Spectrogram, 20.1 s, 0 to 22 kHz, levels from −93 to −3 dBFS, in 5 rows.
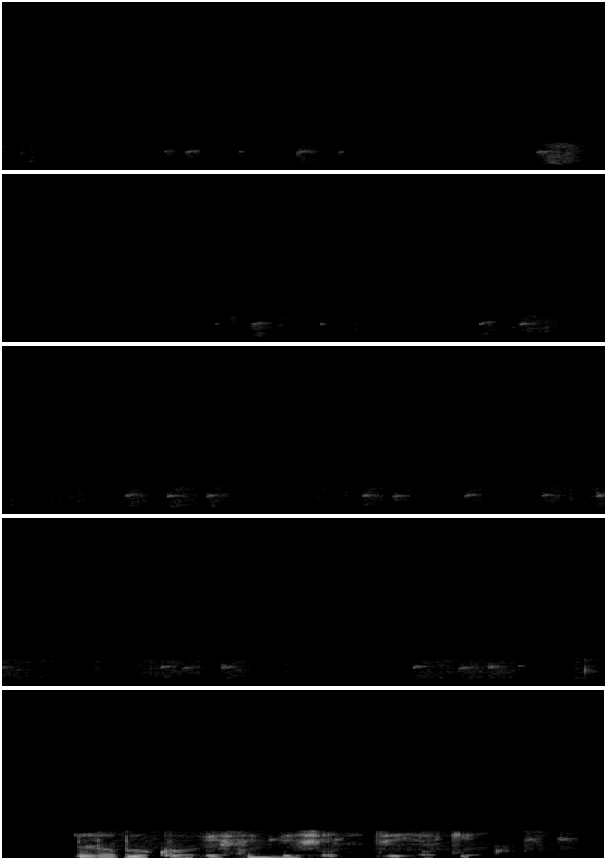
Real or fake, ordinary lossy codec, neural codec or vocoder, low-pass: real; AAC, 32 kbps; none; 3.6 kHz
